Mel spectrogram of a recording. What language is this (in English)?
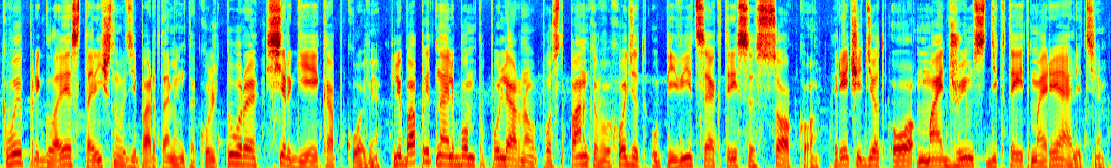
Russian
